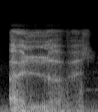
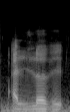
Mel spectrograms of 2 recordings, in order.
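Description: First: Very low, mock-deep voice; playful bass-voiced echo; deep put-on voice. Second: Said in the usual way. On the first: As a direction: drop right down low and softer for a playful echo. Repeats it in a put-on voice.

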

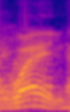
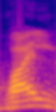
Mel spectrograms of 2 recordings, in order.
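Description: First: "while" said wail, with no h; correct WHILE. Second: "while" said with an h, hwail; wrong WHILE. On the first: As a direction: start "while" on a clean w sound. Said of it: "উচ্চারণটা while না, বলেন তো". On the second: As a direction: breathe an h into "while": ho-ail. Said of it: "উচ্চারণটা while না". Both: Shown as a demonstration.

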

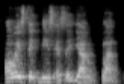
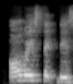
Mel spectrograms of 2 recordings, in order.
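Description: First: Said in the usual way. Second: "Always" punched out loud; stress on ALWAYS. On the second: Shown as a demonstration. Teacher stressing "Always" to his students. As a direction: hit "Always" hard to drive the point home.

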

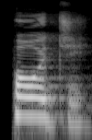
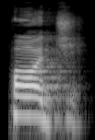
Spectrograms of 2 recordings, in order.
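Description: First: "pôde" with a closed stressed ô. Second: "Pode" with an open stressed o. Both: Shown as a demonstration. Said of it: "used to differentiate homographs".

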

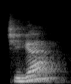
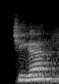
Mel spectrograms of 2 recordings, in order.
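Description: First: Said in the usual way. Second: "Chiga" lifted high with a questioning rise; question intonation. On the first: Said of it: "normal, "hola". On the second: Shown as a demonstration. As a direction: ask "Chiga" like how are you. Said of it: "con un tono de pregunta".

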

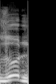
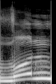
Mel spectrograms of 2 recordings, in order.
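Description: First: জুন begun with a buzz at the tongue tip; first sound of জুন made with the tongue's tip. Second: জুন begun from the back of the tongue; heavy first sound in জুন, from the tongue's root. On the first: Teacher drilling letter contrasts, tongue-tip জুন. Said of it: "আর একটা জিহ্বার আগা থেকে উচ্চারণ". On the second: Teacher drilling letter contrasts, tongue-root জুন. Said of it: "একটা জিহ্বার গোড়া থেকে উচ্চারণ". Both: Shown as a demonstration.

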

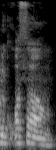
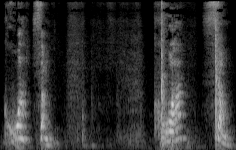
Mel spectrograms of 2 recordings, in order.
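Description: First: Said in the usual way. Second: High "Croissant" split into two beats; syllable by syllable. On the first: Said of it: "deux syllabes". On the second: Shown as a demonstration. Teacher asks pupils to count, syllable by syllable. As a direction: clap out Crois, sant for "Croissant". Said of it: "Combien de fois?".

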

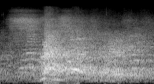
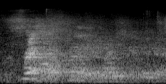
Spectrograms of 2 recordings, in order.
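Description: First: Loud, emphatic shout of one word; like you mean it. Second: Said in the usual way. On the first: Shown as a demonstration. Preacher leads congregation in repeating the word, forceful shout. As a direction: belt it out like you've been there. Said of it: "Say it like you mean it. Say it like you've been there". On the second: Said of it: "Say it again".

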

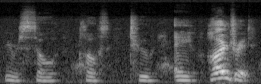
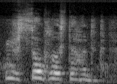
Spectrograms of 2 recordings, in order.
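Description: First: Slow, word-by-word disappointment; slow lament. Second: Said in the usual way. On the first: Real, not acted. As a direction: spell out the near miss, dragging every word.

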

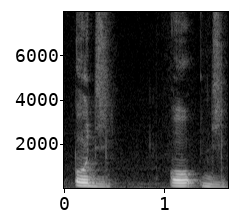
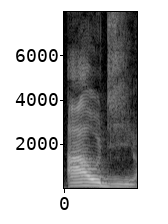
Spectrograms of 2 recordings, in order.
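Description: First: Audi as "oh-dee"; a pure "o" to start Audi; French pronunciation. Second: Audi as "ah-oo-dee"; English pronunciation. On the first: Teacher shows learners the French car name, French pronunciation. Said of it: "à la française". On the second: Teacher echoes the English car name, English pronunciation. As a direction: open Audi on "ow". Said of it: "Audi en anglais". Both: Shown as a demonstration.

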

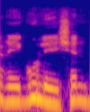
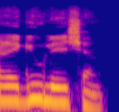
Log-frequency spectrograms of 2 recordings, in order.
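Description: First: "रेगुलेशन" with plain goo, re-goo-lay-shan; common mispronunciation. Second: "रेगुलेशन" with gyu, re-gyu-lay-shan; corrected regulation. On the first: Teacher shows how people often read it, mispronounced "रेगुलेशन". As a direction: say "रेगुलेशन" without a y-glide after g. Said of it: "अक्सर लोग इसको क्या पढ़ते हैं". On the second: Teacher corrects the common reading, careful "रेगुलेशन". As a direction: say "रेगुलेशन" slowly, with a y-glide after g. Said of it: "but ये रेगुलेशन". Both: Shown as a demonstration.

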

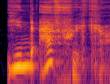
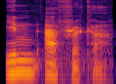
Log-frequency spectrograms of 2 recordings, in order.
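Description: First: IN lifted high in wonder; wondering repeat. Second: Said in the usual way. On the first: Acted. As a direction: Passepartout echoing Fix, marvelling at being in Africa. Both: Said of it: "repeated Passepartout".

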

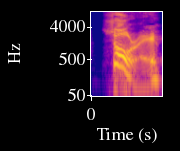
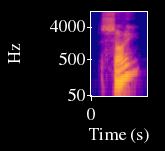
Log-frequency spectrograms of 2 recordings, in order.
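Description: First: Loud, high bark of disbelief. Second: Put-on high-pitched small boy's apology; quick, apologetic boy. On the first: Giant throws the boy's apology back, barking. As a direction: bark it back as an indignant question. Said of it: "barked Hagrid". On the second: Boy apologises to the shocked giant, quick and high. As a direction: pipe up with a questioning sorry. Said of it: "said Harry quickly". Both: A narrator's reading.

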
